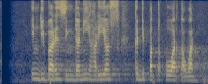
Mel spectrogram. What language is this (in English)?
Sundanese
